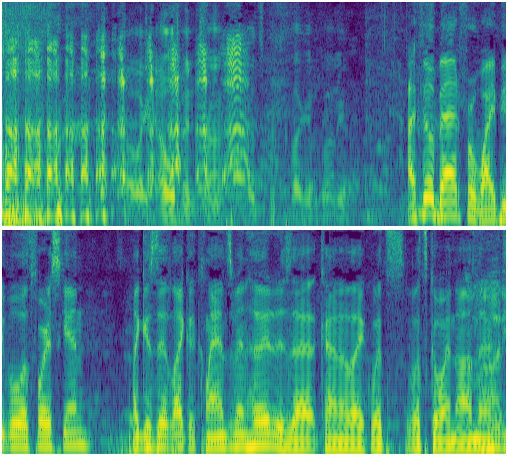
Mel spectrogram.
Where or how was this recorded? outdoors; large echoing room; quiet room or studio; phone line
outdoors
